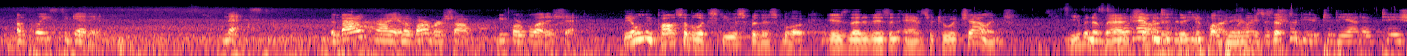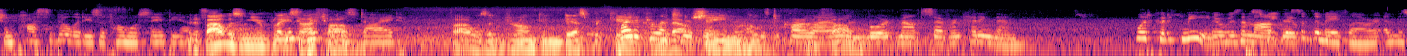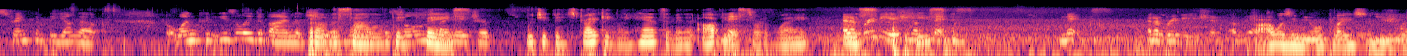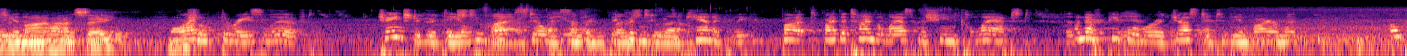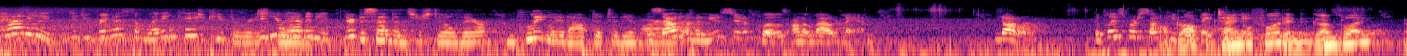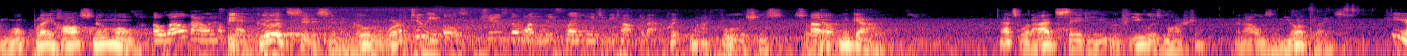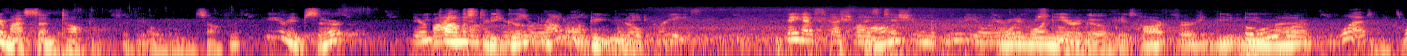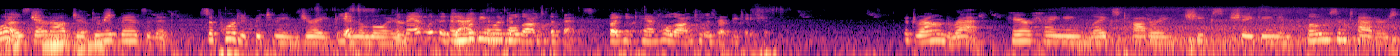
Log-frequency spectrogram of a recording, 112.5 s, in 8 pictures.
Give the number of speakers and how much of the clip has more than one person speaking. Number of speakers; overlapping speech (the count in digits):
7, about 35%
